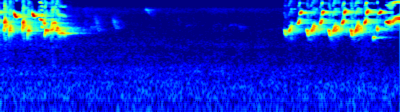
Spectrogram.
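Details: ['A goldfinch hybrid gives two bursts of rapid, jingling twitter separated by a few seconds of silence, each burst made of fast, bright, repeated upslurred notes.']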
